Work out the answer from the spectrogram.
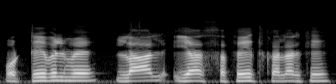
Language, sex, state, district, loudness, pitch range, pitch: Hindi, male, Madhya Pradesh, Katni, -14 LUFS, 150-170 Hz, 160 Hz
